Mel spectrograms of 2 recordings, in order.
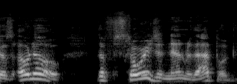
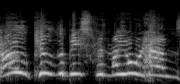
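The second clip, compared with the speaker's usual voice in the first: put-on over-the-top, brassy, loud Irish accent, very high; 7 dB louder than usual. You are describing a hilarious over-the-top woman; quote her, imitating a brassy Irish accent. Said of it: "she's got that little Irish accent".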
